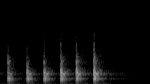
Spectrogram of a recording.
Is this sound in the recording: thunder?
no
